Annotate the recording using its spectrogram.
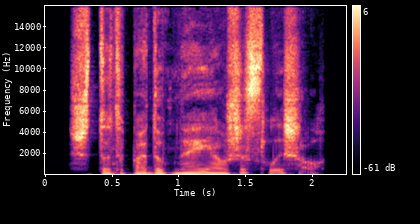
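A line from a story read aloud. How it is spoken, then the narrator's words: Mutter. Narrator (Russian): пробормотал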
